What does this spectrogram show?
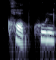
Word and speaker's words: ขอบคุณ: 자, 고맙습니다는 컵쿤 크랍, 컵쿤 크랍, 크랍이라고 한 걸 봐서 남자네요.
